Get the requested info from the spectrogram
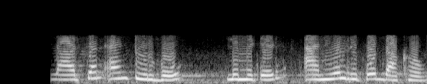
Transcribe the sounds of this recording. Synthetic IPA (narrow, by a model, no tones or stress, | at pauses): laɽt͡ɕənɛ̃ɳɖʈuɾbolimiʈeɽænjuəlɾipoɾʈ̚d̪akʰaw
